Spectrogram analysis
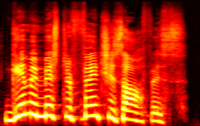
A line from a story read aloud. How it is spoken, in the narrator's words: shouted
